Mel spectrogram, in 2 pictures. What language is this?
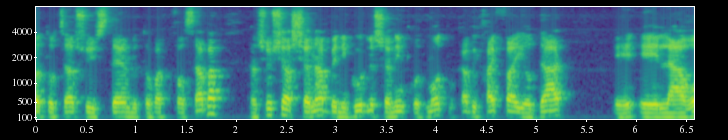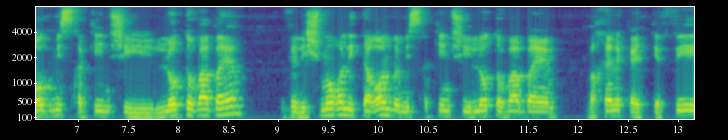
Hebrew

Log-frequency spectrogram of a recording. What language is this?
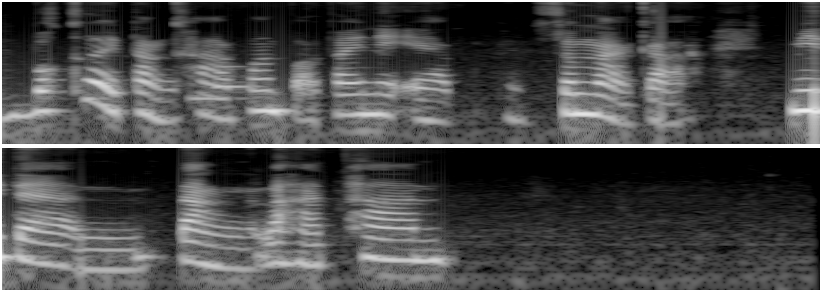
Thai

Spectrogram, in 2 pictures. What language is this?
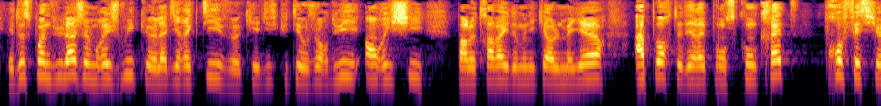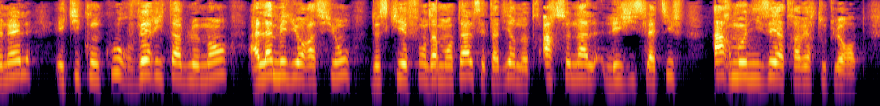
French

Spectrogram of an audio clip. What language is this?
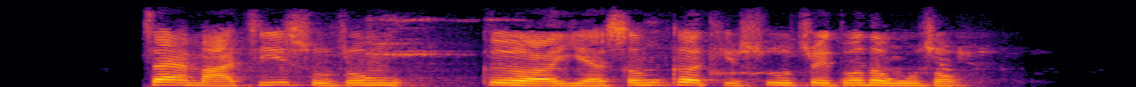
Chinese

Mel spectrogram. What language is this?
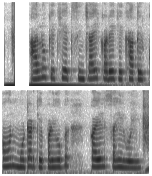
Bhojpuri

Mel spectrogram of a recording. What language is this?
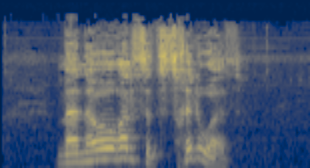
Kabyle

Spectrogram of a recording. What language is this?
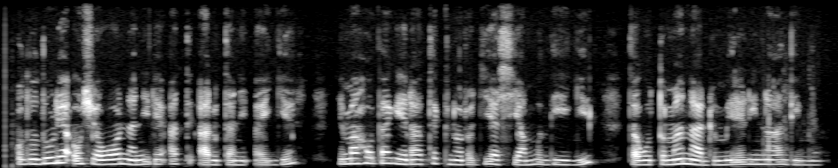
Kikuyu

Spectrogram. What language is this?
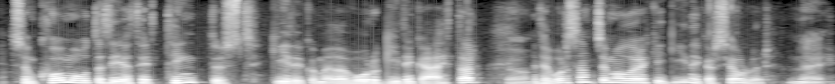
Icelandic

